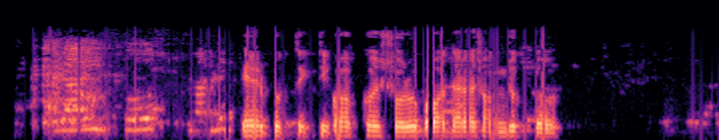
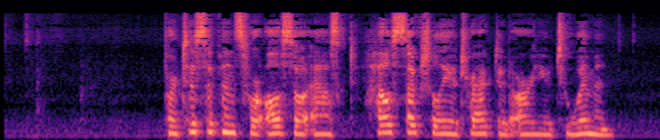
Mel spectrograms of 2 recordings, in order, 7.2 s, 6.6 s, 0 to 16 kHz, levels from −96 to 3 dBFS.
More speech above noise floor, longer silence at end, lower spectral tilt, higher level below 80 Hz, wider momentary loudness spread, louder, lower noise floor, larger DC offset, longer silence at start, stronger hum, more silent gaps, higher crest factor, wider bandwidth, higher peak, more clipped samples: first, 57 dB vs 42 dB; second, 0.2 s vs 0.5 s; first, -6 dB/octave vs -3.5 dB/octave; first, -50 dBFS vs -64 dBFS; first, 14 LU vs 9 LU; about the same, -17 LUFS vs -19 LUFS; first, -74 dBFS vs -61 dBFS; neither; second, 0.35 s vs 1.65 s; neither; neither; about the same, 16 dB vs 18 dB; second, 7.4 kHz vs 11.5 kHz; about the same, -2 dBFS vs -4 dBFS; neither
